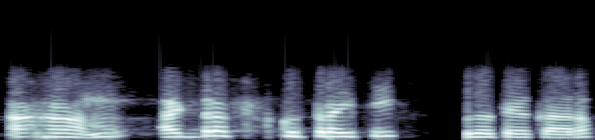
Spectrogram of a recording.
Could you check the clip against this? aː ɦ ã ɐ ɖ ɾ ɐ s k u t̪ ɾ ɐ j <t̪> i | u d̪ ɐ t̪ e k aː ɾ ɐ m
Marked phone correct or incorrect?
correct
